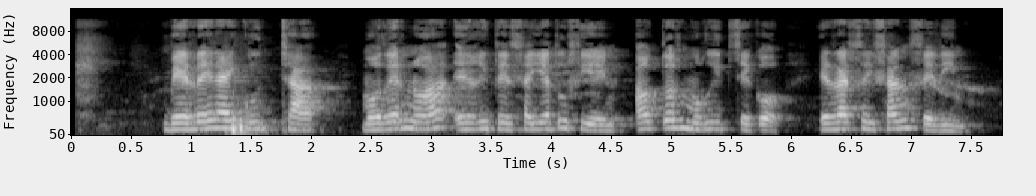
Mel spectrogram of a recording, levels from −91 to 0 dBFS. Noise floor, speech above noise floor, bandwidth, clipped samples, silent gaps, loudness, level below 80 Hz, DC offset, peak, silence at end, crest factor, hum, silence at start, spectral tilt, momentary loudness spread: -60 dBFS; 36 dB; 11.5 kHz; under 0.1%; none; -23 LUFS; -56 dBFS; under 0.1%; -2 dBFS; 0.2 s; 22 dB; none; 0.05 s; -4 dB/octave; 12 LU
